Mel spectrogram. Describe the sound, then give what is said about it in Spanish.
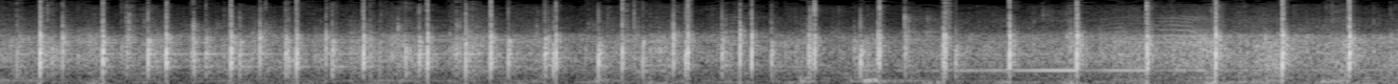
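An audience welcoming a speaker at an anniversary celebration in Zaragoza with applause: many crisp, separate claps in an uneven patter, loud and standing alone without talk. “Nos apetece mucho escuchar a Yayo Herrero, así que bueno, la recibimos con un fuerte aplauso”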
